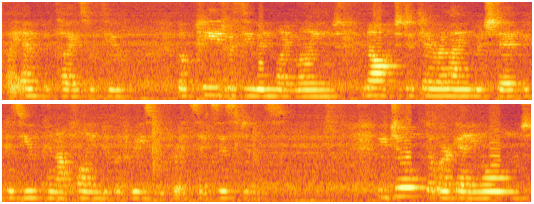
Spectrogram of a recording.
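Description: A woman's voice: mid-range voice, level tone, moderate pace. Young Irish woman, spoken word poet, rhythmic and dramatic, very echoey room, recorded from afar, noisy background. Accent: Irish, Cork. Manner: rhythmic, dramatic delivery with chatty asides between poems. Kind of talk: spoken word poetry performance. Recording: echoey room picked up from a distance, background noise.

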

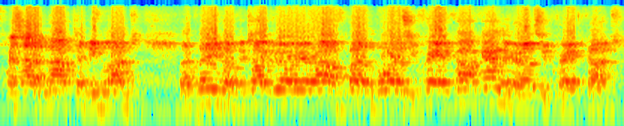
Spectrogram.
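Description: A man's voice: high-pitched, steady tone, fairly quick. A man performing spoken word poetry in an emphatic, profane delivery at a live event. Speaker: poet. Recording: echoey room, far mic, faint noise.

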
